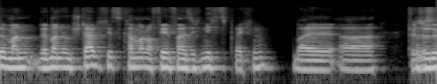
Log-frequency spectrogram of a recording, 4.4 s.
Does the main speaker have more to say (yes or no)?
yes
